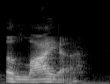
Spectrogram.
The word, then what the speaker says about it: Eloi: And according to uh, theologian Bob Utley, that would have probably pr- been pronounced closer to Elia.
